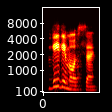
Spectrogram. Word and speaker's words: Vidimo se: Vidimo se. Vidimo se. Excellent. Excellent. It's similar to Danish. Starts with we. Yeah. Thank you to everyone. Bye. Good Yes, night. bye-bye. Bye. Bye. Doviđenja. Vidimo se.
